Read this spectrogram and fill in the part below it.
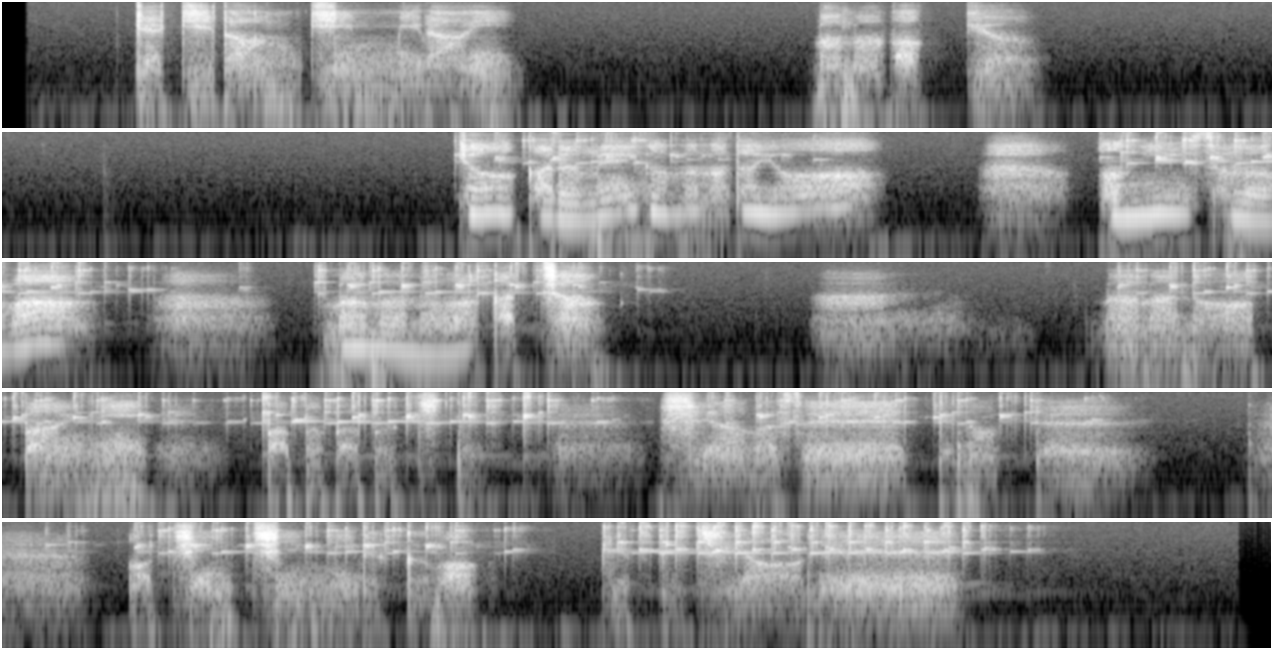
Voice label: タイトルコール; ママ学級

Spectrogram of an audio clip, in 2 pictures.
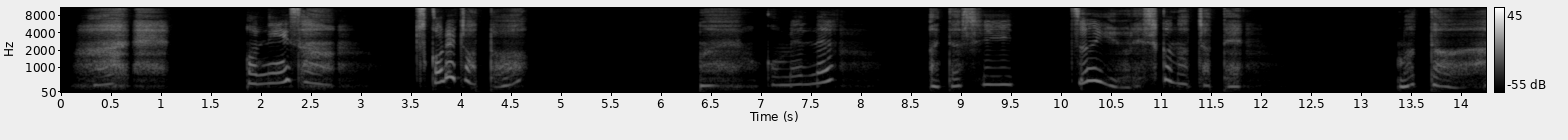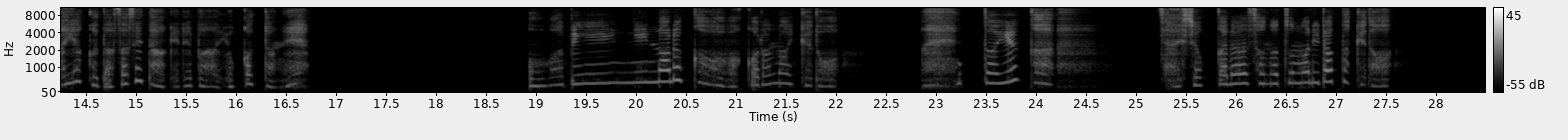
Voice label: ゆっくりピロートーク, ASMR

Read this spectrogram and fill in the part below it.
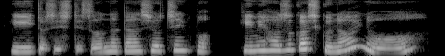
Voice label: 女の子 台詞

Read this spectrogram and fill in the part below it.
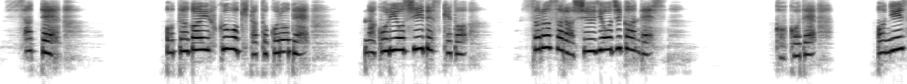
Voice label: お別れの挨拶, ASMR

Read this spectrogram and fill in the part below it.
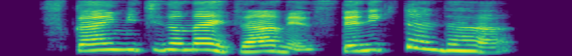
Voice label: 女の子 台詞, ASMR

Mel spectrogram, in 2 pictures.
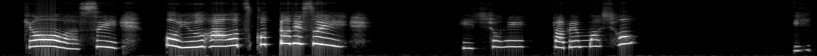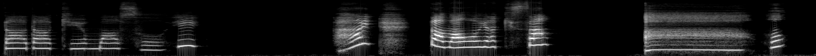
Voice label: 励ましボイス

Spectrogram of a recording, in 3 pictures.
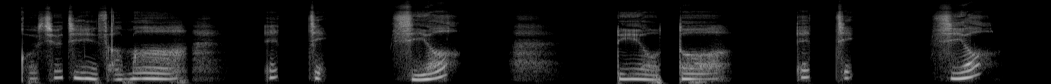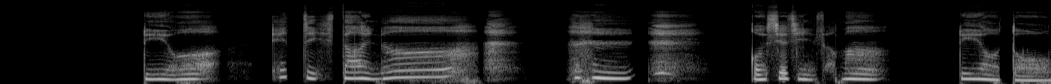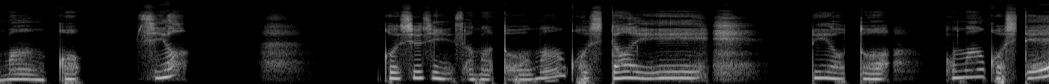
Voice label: エッチしよ はにかみ, 左, バイノーラル; ハーレムオナサポ 4人のメイドがご主人様のオナニーをお手伝いするバイノーラル～文、千曜、名月、莉桜～

